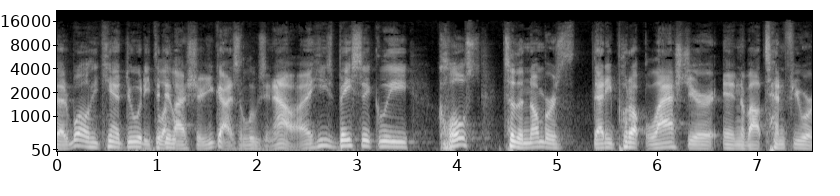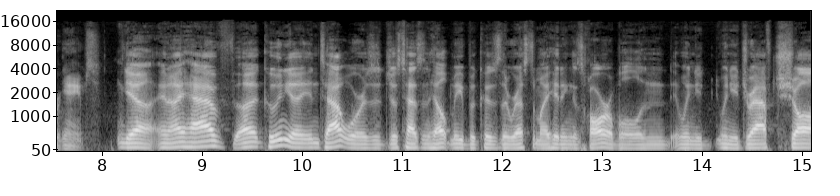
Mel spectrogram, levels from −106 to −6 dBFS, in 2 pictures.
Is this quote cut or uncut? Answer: uncut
